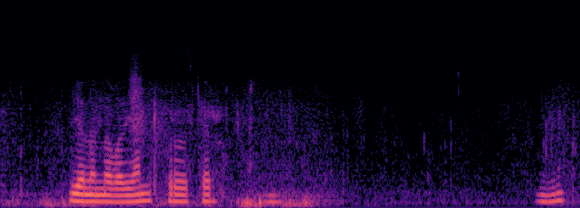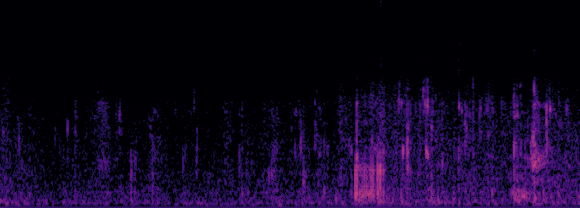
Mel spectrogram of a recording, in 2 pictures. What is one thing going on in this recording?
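Dogs chew and lap up food close by.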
